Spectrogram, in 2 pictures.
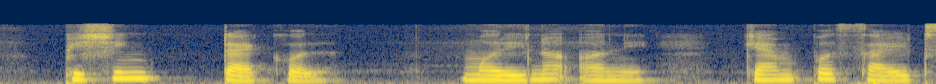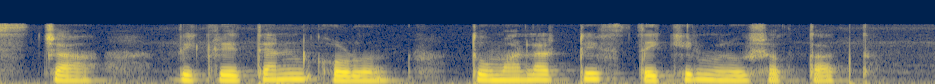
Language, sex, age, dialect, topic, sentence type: Marathi, female, 31-35, Northern Konkan, agriculture, statement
